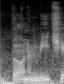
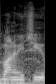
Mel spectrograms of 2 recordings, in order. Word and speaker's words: Bonamici: I'm running the Bonamici, I think is how you pronounce it.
